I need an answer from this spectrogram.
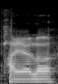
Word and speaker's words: paella: Yeah, so I pronounce it paella. I know it's the British way of saying it.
